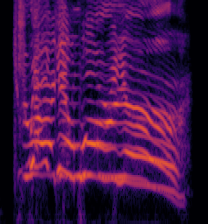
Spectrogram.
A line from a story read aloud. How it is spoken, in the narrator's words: Fireball and Sparky shouted at the same time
